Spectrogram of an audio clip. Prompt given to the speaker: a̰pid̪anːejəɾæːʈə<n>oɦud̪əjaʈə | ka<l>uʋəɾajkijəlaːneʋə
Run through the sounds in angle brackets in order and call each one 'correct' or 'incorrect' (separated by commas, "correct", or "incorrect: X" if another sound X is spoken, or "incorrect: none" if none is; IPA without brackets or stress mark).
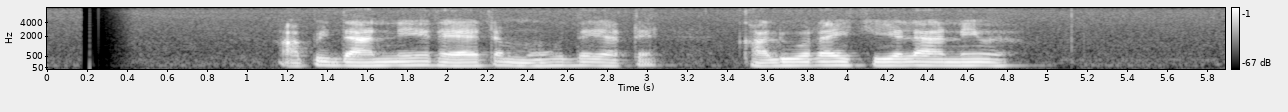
incorrect: m, correct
